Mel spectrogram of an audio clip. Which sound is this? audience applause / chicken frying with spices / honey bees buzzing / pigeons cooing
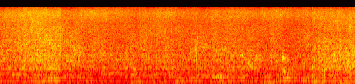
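chicken frying with spices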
